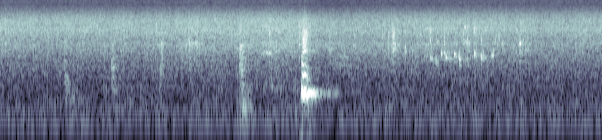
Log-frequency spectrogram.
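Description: Gin poured from a cut-glass decanter into a tall glass, a faint trickle and gurgle, with a short knock about three seconds in.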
